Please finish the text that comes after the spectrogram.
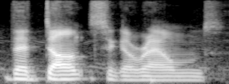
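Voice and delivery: usual speaking voice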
